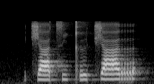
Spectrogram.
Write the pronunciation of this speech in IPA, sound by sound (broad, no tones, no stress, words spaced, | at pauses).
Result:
t͡ʃat͡si kʼøt͡ʃar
